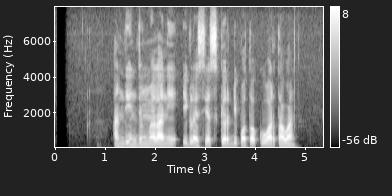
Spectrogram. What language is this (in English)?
Sundanese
